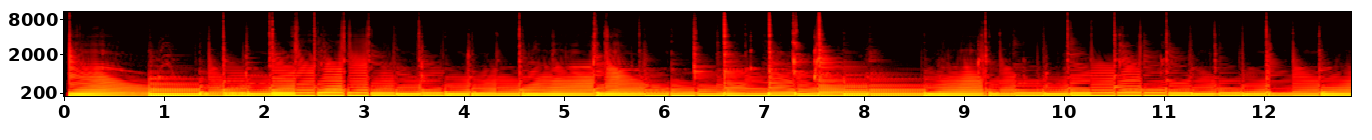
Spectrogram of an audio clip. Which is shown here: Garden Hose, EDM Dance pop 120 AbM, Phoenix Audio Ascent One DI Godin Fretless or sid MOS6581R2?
Phoenix Audio Ascent One DI Godin Fretless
